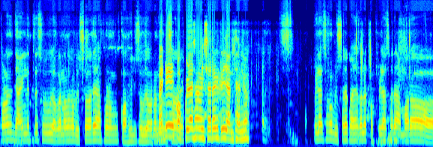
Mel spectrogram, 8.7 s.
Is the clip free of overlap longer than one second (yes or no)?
yes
